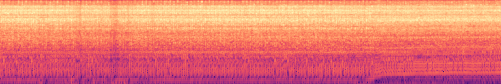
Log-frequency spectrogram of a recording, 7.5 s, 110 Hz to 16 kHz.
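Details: Saito FA-40a glow engine, 11x6 Master Airscrew prop, Omega 10% fuel, valves set, high-speed needle opened 2.5 turns: fast, even buzz that holds steady, then settles cleanly to a new speed; healthy normal running.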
